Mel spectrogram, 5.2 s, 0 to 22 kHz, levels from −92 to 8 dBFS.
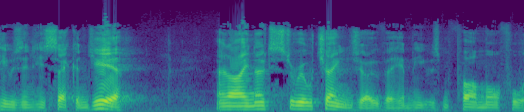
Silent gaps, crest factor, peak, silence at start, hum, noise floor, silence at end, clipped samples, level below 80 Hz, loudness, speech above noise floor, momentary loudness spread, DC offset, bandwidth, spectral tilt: none; 16 dB; 0 dBFS; 0 s; none; -48 dBFS; 0 s; under 0.1%; -48 dBFS; -16 LUFS; 33 dB; 15 LU; under 0.1%; 14 kHz; -4 dB/octave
